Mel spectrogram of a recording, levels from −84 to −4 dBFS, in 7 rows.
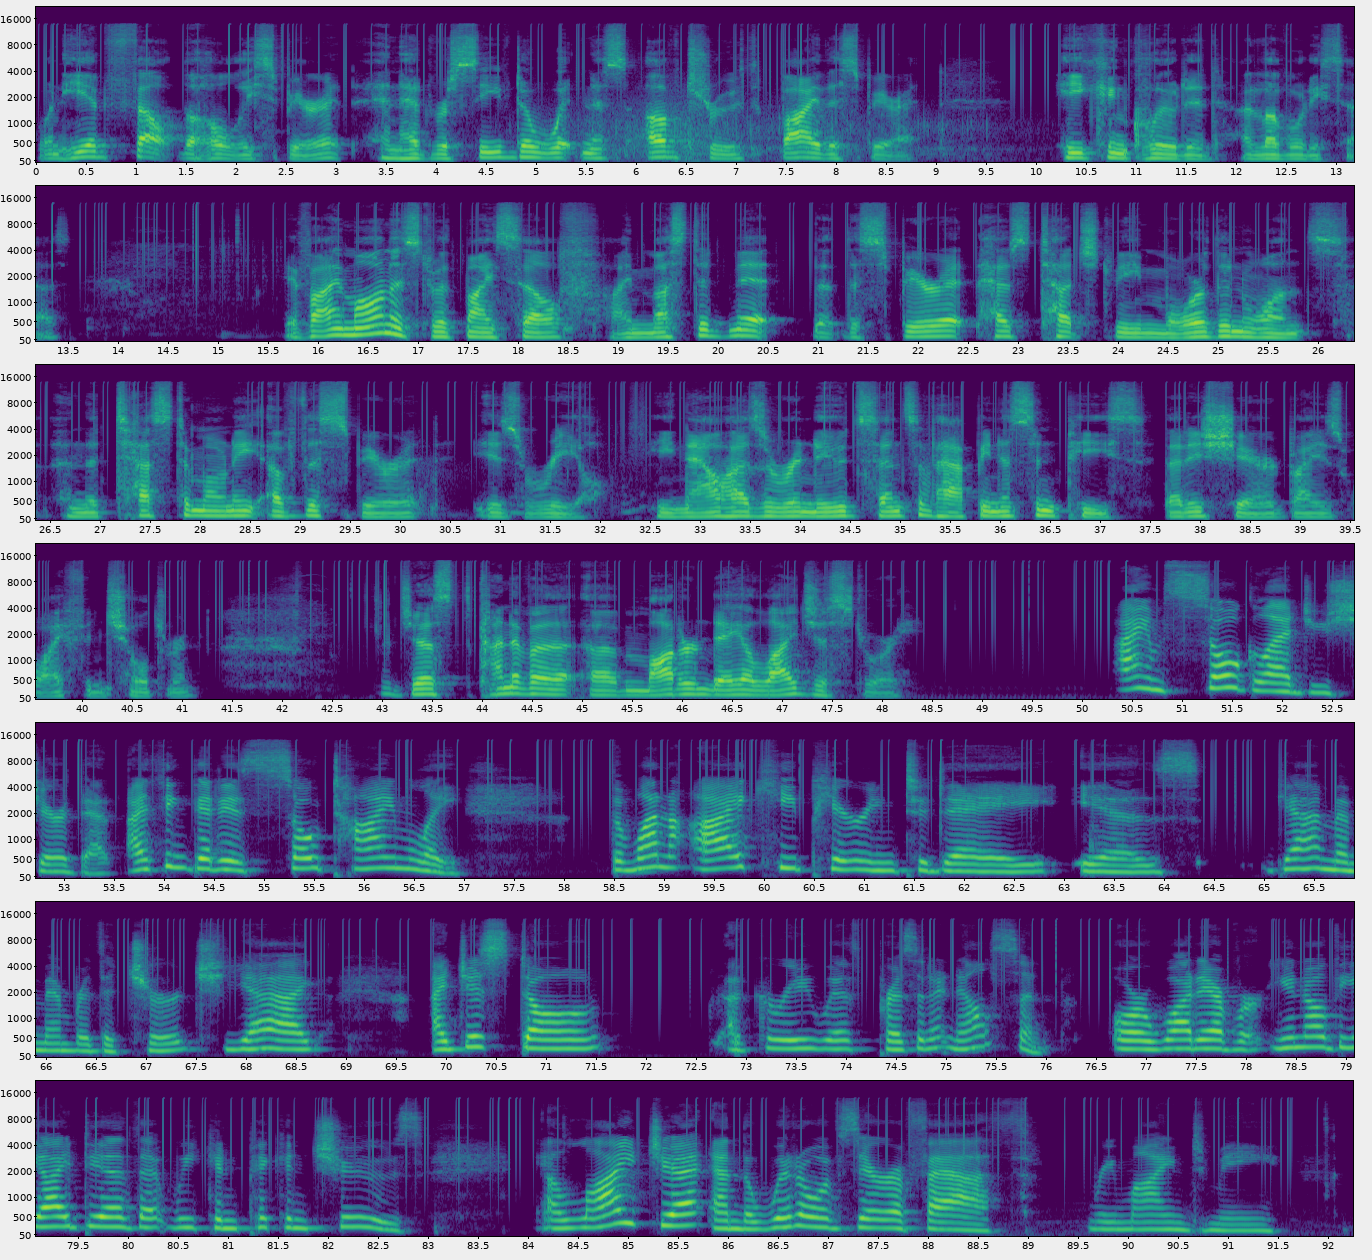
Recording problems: wrong speed, natural pitch; too slow; 0.5 times normal speed
traffic noise; faint; throughout; 30 dB below the speech
crackle, like an old record; faint; 25 dB below the speech

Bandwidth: 14 kHz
